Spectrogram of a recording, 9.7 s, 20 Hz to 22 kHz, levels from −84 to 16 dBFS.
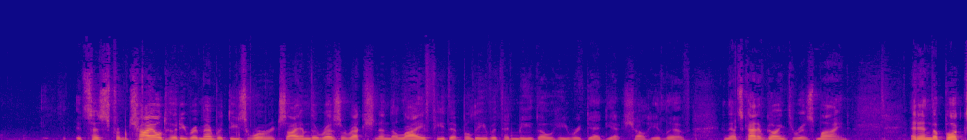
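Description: From 2.17 s to 5.30 s the audio carries periodic clock jitter at around 1 kHz. Interference modulates the converter's sampling clock, putting sidebands about 1 kHz above and below every component, strongest on high-frequency content, which gives the sound a rough, metallic edge.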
